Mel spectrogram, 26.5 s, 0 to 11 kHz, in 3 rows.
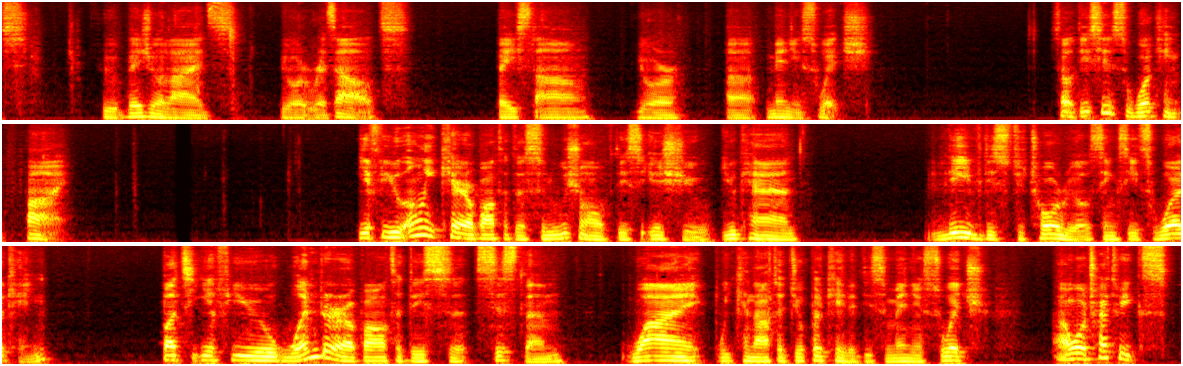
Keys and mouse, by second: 0.7 ctrl+shift+drag, 1.2 ctrl+shift+click, 1.7 z, 4.0-4.8 drag, 6.5 click, 8.3 click, 9.0 x, 10.2 ctrl+alt+shift+w, 10.2 ctrl+alt+shift+q, 22.7 click, 23.2 ctrl+shift+d.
